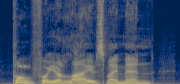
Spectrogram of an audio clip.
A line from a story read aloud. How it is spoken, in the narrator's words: cried James Playfair, urging on the sailors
